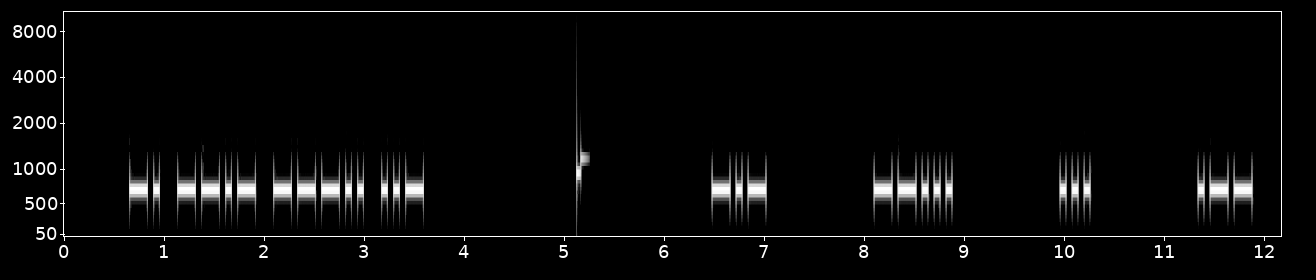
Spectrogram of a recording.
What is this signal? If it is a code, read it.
Morse code, heard as a keyed tone, about 20 wpm, spaced as for 10 wpm, 700 Hz. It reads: NQ8U K7SW
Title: USA Call Signs - 4 Characters - 6x Character Spacing - 20wpm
